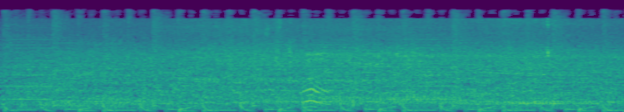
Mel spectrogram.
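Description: A steady mechanical hum and hiss with a low rumble that swells and fades, under a man's short 'hmm' of approval while eating about three seconds in.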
